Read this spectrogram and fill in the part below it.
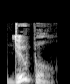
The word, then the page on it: duple: British English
